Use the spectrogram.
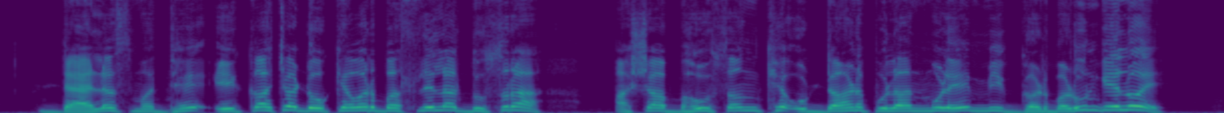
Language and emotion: Marathi, surprised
